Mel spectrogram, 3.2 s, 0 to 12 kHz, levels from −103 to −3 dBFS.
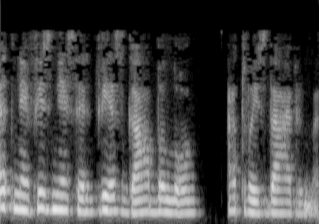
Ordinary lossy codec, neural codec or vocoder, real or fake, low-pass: MP3, 32 kbps; codec, 16 kHz, 4.8 kbps, FACodec; fake; 7.2 kHz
